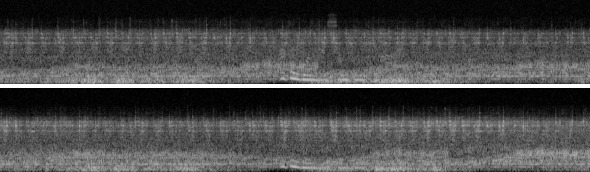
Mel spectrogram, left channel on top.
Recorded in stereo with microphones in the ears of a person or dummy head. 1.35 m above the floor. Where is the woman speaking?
85° left.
